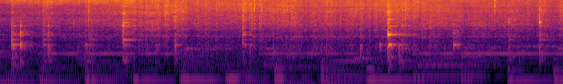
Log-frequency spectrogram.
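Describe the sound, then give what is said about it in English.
Onions frying in a pan, edges just turning golden, are stirred: a steady sizzling hiss with scraping stir strokes and a couple of sharp crackles, with no talking. “Now I'm gonna give it a stir.”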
